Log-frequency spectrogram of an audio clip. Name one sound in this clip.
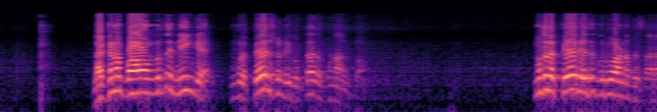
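A middle-aged man lectures with animation through a clip-on microphone, in short bursts with pauses.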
